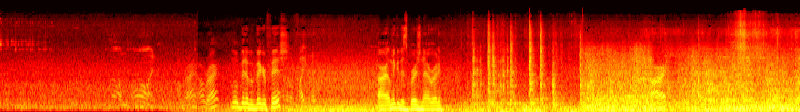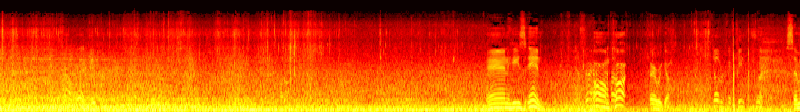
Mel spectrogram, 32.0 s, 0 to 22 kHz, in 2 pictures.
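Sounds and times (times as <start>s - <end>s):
steady engine drone: 2.3s - 32.0s
wind noise: 3.4s - 32.0s.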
